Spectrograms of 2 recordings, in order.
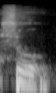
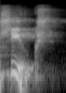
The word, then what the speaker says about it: Sioux: Ninguén se decatou de que Sioux se pronunciaba su, porque viña do francés, etcétera. Su, non Sioux.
